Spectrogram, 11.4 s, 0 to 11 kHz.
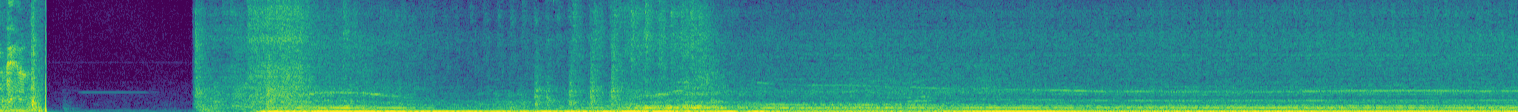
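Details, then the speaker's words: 2007 Subaru Impreza WRX EJ255 just after head and head gasket replacement, oil primed: first start, short crank then fires promptly and settles into steady, even idle without misses or knocking; running normally. "You want to try starting up and see what it sounds like real quick?"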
